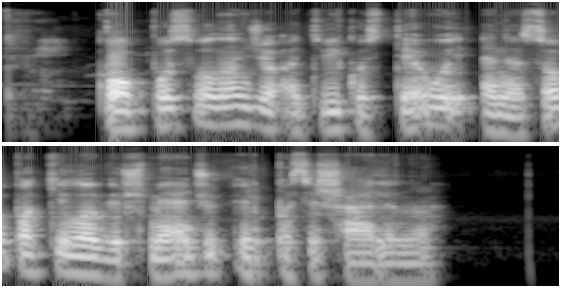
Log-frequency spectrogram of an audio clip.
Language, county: Lithuanian, Klaipėda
